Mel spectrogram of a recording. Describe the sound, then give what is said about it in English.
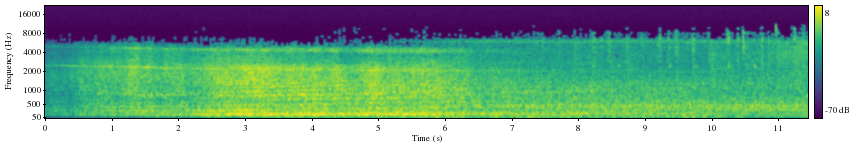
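A steady, heavy low roar of jet engines fills an airliner cabin in flight, a continuous rumbling drone with a faint hiss on top and no voices. “So, this is how the common airline passenger travels.”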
